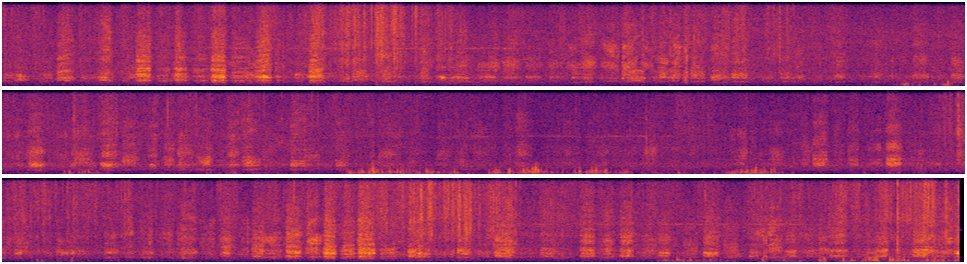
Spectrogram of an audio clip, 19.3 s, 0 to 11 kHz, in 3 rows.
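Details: Working Mastiff pup Nobi, 10 months, and eight-year-old bull terrier Tasha tussle over a stick while chasing each other; rapid rhythmic panting throughout, with several low gruff bursts in the middle and steady background rustle.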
